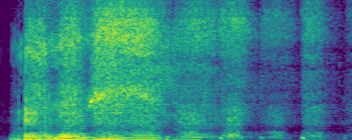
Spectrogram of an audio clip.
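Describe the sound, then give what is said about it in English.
A wet, airy slurp made with the mouth while trying to whistle, a failed whistle that sputters with fluttering low tones and hissy breath for under two seconds, ending in a couple of small smacking pops. “Oh my gosh, made a slurping sound.”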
